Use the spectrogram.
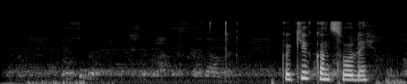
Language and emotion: Russian, neutral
